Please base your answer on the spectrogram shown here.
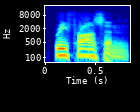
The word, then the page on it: refrozen: American English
